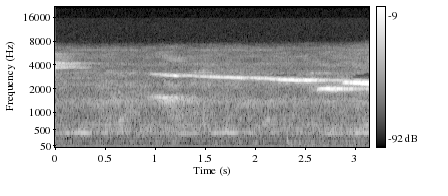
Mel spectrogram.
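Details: Philippine endemic White-browed shama of Greater Luzon: a single long, pure whistled note drifting gradually lower and growing louder, preceded by a brief higher whistle, with a quiet background.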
